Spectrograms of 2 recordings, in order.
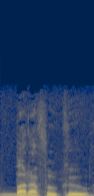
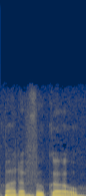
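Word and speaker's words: Buttafuoco: of her lover Joey budafuko that's right pronounced baduku badafuko badafuko sorry not baduku Mary Joe badafuko in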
